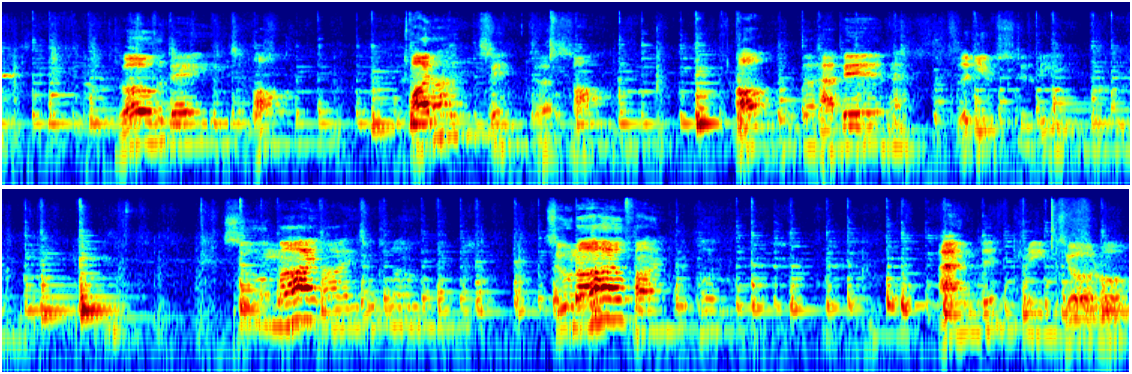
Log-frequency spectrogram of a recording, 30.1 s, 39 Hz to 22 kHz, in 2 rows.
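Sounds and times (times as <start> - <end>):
banjolele strumming chords: 0.0 - 16.9, 18.0 - 30.0
person singing: 1.4 - 4.5, 5.2 - 8.6, 9.6 - 15.2, 18.0 - 25.4, 27.4 - 30.0.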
